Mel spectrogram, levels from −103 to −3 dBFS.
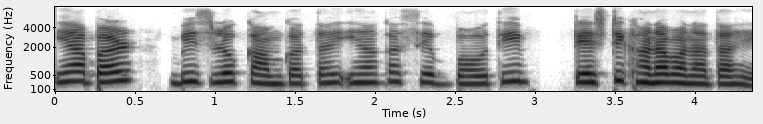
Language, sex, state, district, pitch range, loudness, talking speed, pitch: Hindi, female, Bihar, Gaya, 250-295 Hz, -18 LUFS, 235 wpm, 270 Hz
